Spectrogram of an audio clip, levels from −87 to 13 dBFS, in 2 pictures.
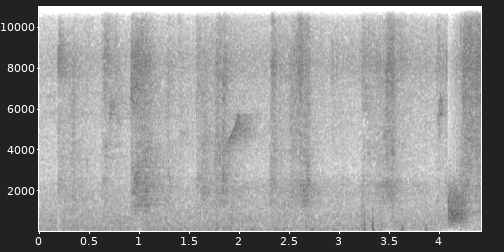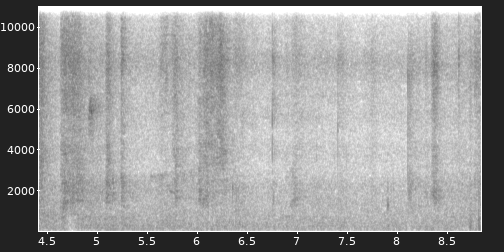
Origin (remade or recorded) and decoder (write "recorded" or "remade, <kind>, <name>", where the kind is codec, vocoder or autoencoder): recorded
